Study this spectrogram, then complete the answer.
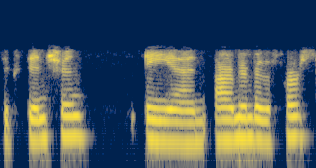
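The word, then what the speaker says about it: XXXTentacion: say about the rapper his name is it's pronounced extension and I remember the first time I heard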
